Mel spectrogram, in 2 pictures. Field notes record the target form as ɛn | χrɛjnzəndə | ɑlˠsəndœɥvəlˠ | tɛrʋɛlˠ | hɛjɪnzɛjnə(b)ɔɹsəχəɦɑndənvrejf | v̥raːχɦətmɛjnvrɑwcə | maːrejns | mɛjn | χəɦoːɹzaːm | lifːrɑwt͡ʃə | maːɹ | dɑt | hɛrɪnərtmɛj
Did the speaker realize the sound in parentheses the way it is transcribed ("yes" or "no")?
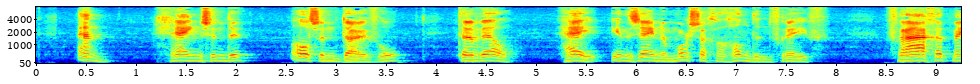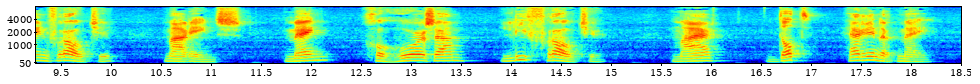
no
